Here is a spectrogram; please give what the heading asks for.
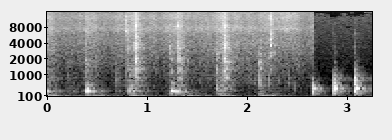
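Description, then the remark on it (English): A steady series of about nine knocks on a pastor's office door, hollow thuds at a slow, even pace, the last few sharper and closer together, with no voices. “First door on the right. Just give him a knock and he should be available.”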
